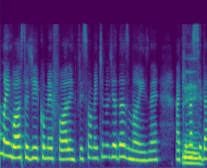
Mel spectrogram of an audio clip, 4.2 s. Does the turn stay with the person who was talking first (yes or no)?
yes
